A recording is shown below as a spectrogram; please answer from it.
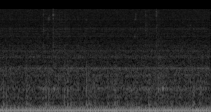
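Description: A steady low hum with a faint even hiss, unchanging throughout: the background noise of the voice-over recording with no one speaking.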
